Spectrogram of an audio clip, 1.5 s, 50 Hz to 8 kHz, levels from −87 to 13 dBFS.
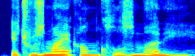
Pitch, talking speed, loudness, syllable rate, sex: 220 Hz, 205 wpm, -15 LUFS, 5.6 syllables/s, female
